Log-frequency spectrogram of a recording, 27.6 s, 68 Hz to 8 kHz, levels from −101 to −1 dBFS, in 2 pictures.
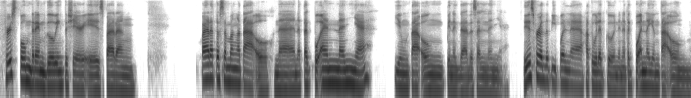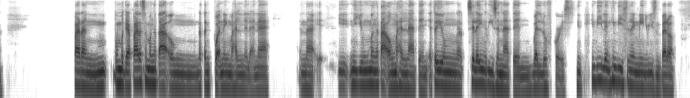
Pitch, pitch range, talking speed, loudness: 115 Hz, 105-135 Hz, 160 wpm, -26 LUFS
